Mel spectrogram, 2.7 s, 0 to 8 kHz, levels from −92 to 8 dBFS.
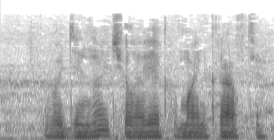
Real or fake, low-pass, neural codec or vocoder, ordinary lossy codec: real; 7.2 kHz; none; MP3, 24 kbps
